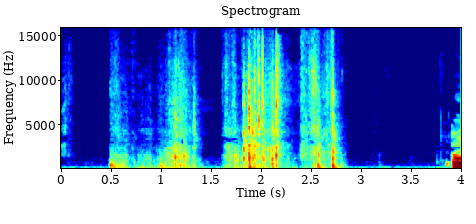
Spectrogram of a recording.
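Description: Packaging rustling as a kit's contents are handled and pulled from a bag, in several short bursts over about two seconds.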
